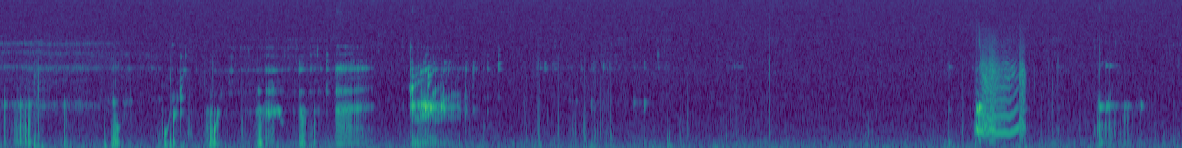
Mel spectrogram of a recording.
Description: I drank a small can of Sprite while recording my stomach and it caused quite a ruckus. You can hear it fizzing down as I drink.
